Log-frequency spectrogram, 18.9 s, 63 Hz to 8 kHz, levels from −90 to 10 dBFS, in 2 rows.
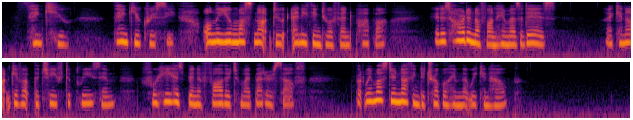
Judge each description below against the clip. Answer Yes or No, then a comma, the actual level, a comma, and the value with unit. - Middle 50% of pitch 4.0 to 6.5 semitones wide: No, average, 3.2 semitones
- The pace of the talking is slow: No, average, 170 wpm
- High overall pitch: Yes, high, 225 Hz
